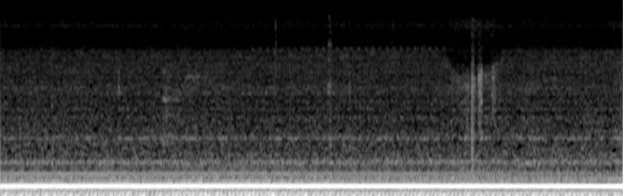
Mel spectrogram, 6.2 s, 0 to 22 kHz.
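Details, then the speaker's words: 2008 Hyundai Tiburon SE 2.7L V6 first start after spark plug and coil pack replacement plus grounding fixes, battery reconnected: smooth, even idle with a steady low hum, no misses, knocks or ticks, a healthy start; dash warning lights remain afterward. "Well, that sounds like a pretty healthy start if you ask me."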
